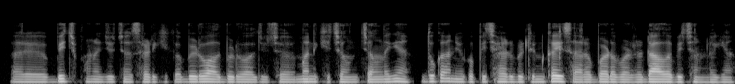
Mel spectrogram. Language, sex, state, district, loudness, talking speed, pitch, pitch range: Kumaoni, male, Uttarakhand, Uttarkashi, -21 LUFS, 230 wpm, 120 Hz, 115-125 Hz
